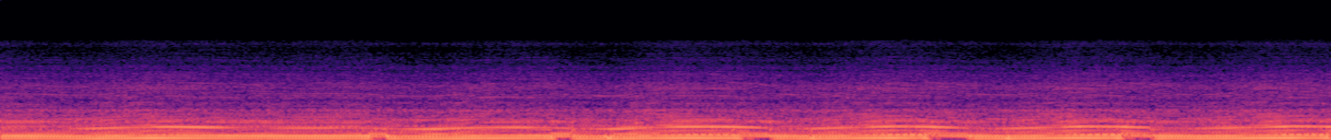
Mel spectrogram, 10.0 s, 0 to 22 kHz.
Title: BMW Z3 2.2i M54 misfire emissions check 2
